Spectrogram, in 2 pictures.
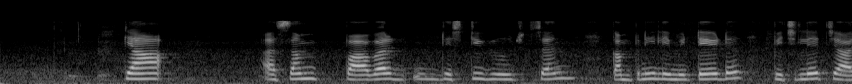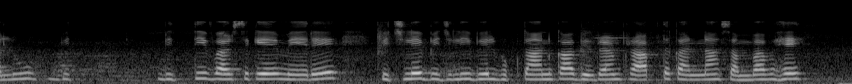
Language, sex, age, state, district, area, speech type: Hindi, female, 45-60, Madhya Pradesh, Harda, urban, read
